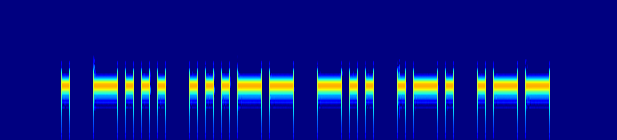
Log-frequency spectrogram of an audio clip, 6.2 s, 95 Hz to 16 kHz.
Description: Morse code, heard as a keyed tone, about 15 wpm, 700 Hz. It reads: EB3DRW
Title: DXCC-100 Call Signs - 6 Characters - 15wpm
